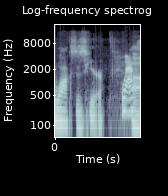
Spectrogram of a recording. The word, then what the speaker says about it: Waks: Wax, like candle wax.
